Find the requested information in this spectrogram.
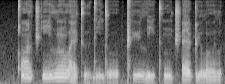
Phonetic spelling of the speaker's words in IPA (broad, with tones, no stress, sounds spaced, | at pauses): qʼ ɑ̃˦ l t͡ʃʼ ĩ˦ lː õ˥ lˠ æ˨ kʼ ɯ˩ d̪ ĩ˩ d o˨ | ǁʰ y˦ lː i˩ t̪ʰ ũ˩ t͡ʃʼ æ˦ ʈ y˨ lˠ o˦ l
